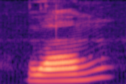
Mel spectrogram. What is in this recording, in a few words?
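"wang", Mandarin Chinese, tone 2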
